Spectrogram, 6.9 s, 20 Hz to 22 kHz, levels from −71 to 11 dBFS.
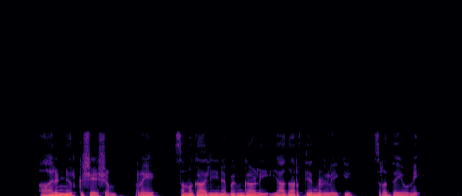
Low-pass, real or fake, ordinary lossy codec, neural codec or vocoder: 7.2 kHz; fake; none; codec, 16 kHz, 4 kbps, X-Codec, HuBERT features, trained on LibriSpeech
